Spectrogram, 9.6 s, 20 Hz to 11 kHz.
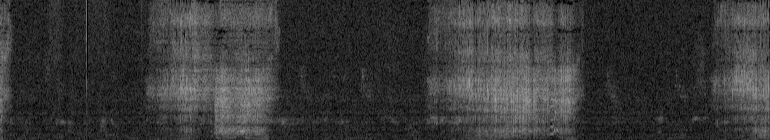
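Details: Adult man (boyfriend) with severe snoring during sleep: loud, harsh snores on breaths about four seconds apart, roughly 14 a minute, with quieter breathing between.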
